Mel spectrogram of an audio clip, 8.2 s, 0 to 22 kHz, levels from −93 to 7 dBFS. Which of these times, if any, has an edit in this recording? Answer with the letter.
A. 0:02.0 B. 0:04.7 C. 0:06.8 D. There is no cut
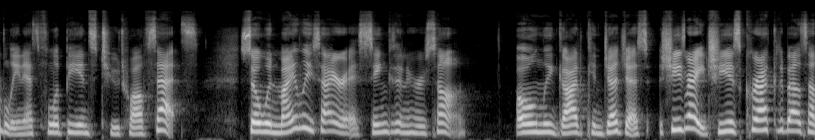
C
